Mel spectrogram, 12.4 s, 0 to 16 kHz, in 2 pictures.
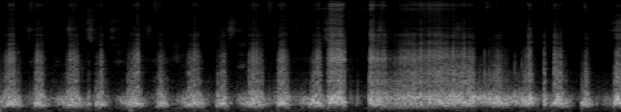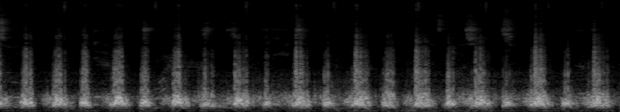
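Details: Heartbeat picked up by Doppler at multiple probe points: rapid, regular whooshing pulses at about 100 per minute, with a scraping burst as the probe moves.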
